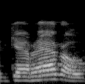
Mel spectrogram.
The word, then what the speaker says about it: Guerrero: that correctly it's the guerrero gold belt for those of you who are anglicized and for those of you who speak spanish they've taught me to roll my r's it's the guerrero gold belt and so that's where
